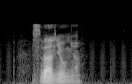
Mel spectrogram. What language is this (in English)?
Swedish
